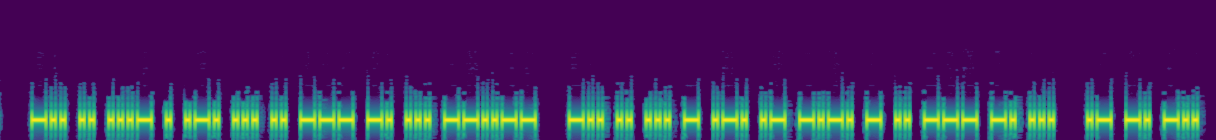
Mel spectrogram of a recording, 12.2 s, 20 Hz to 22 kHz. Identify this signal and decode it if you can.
Morse code, heard as a keyed tone, about 25 wpm, 600 Hz. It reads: DIVERSIONS, DISTRACTIONS AND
